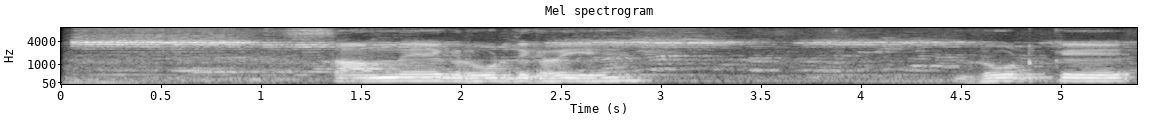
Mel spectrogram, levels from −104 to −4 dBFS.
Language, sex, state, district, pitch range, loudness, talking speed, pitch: Hindi, male, Madhya Pradesh, Katni, 115-130 Hz, -15 LUFS, 90 wpm, 120 Hz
